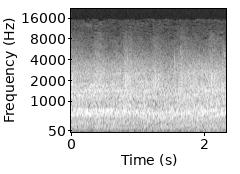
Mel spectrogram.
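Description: Stadium crowd in an eFootball match, a dense continuous roar of cheering and chanting that holds at an even level throughout.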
